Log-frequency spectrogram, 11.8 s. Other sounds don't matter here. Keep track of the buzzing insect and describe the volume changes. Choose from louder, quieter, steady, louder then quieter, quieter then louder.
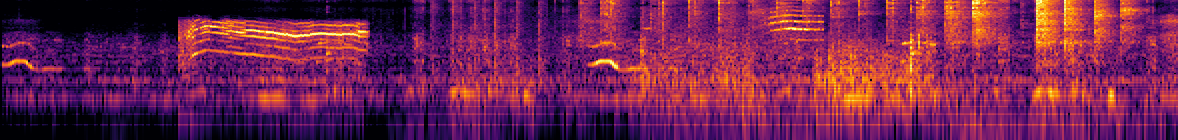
louder.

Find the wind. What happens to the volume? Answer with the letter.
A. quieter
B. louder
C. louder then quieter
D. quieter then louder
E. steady
C.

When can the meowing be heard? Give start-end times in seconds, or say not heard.
1.8-3.7, 6.3-8.2.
